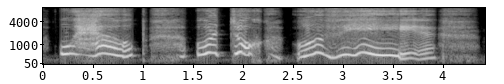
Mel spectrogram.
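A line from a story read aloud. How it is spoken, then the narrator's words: Screaming. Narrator (Afrikaans): hoor skree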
